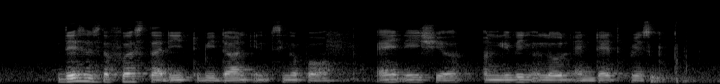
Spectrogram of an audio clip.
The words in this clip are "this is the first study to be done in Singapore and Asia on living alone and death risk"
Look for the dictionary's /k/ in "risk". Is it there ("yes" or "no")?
yes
